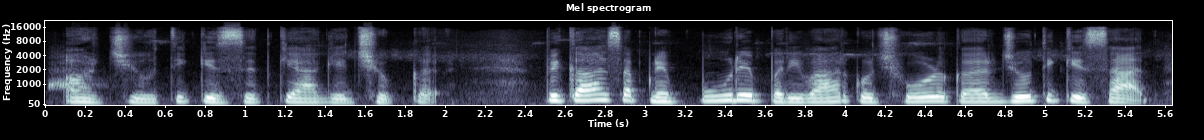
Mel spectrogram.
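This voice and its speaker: A woman's voice: on the low side, moderate pace, warm tone, no echo, clean studio sound. A woman narrating a scripted moral story as a storyteller.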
